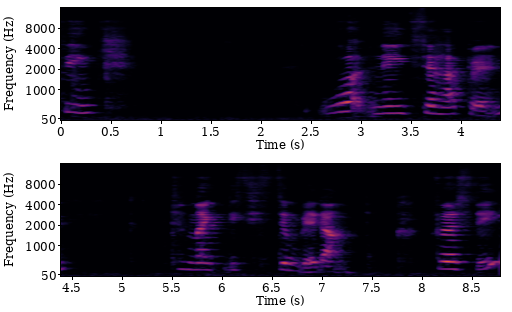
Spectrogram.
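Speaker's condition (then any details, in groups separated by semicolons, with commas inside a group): Cerebral palsy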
